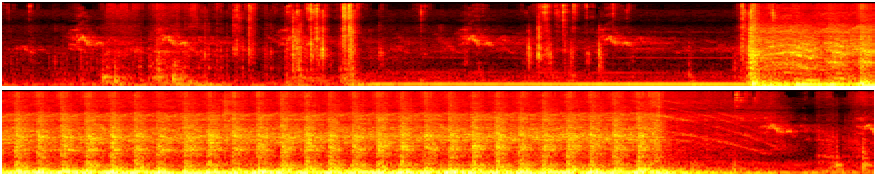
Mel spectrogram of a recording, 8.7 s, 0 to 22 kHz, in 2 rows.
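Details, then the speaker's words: 6.0 LS swapped Firebird first start, fuel system empty and primed about three times: starter churns steadily about two seconds before the V8 catches and roars; long crank while fuel reaches the engine. "we got to prime it real quick we'll let the fuel pump kick on a few times because there wasn't no fuel in it yep i can hear it we'll do that about three times"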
